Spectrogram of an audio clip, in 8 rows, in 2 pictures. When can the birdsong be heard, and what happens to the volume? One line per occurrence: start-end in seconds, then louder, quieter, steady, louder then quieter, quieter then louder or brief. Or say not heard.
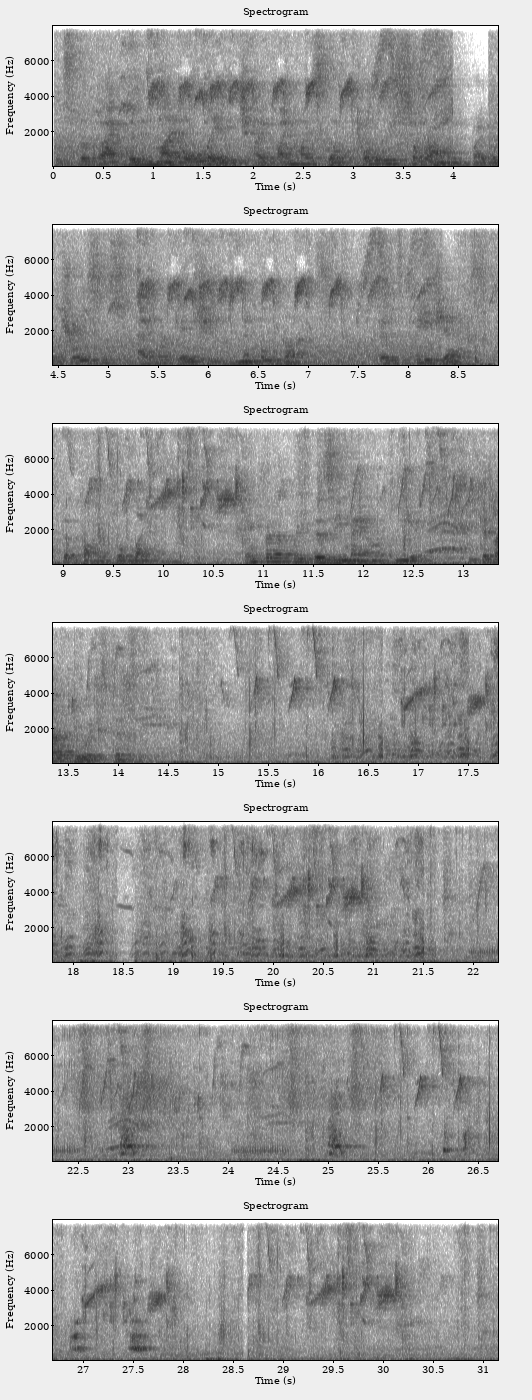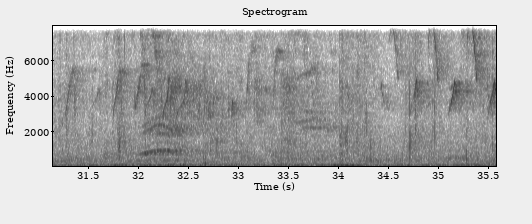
0.0-35.5 steady.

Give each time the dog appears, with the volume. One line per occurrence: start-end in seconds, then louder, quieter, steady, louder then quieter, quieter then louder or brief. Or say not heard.
16.1-27.8 steady.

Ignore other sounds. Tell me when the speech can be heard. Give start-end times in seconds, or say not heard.
0.0-10.2, 10.8-14.2.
